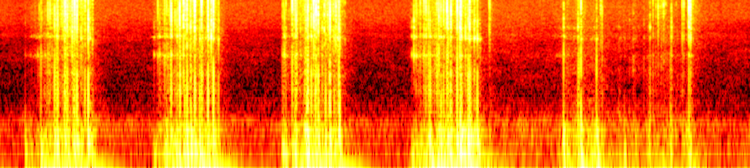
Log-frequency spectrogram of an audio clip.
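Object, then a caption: Solid wax tree-shaped candle. Long nails scratch the ribbed sides of a solid white wax tree-shaped candle, then scratch it again as it is tilted in the hands. Four long, rasping scratch strokes with a bright, hissy texture are followed by a choppier run of shorter scratches, each separated by near silence.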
